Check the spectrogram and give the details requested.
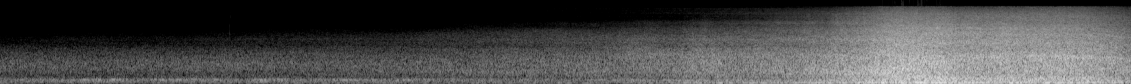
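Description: Southeastern Class 395 'Javelin' electric high-speed train passing at speed: a rushing of wheels on rail and air that builds over several seconds as it approaches, is loudest about nine seconds in as it goes by, then begins to ease near the end.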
